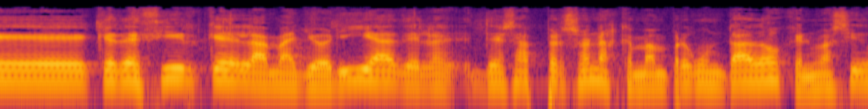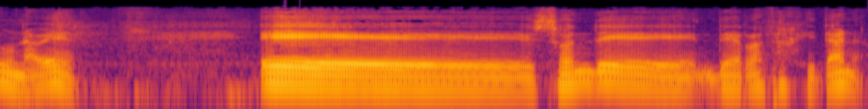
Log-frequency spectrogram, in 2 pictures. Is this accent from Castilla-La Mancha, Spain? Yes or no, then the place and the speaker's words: no; Madrid, Community of Madrid, Spain; Mi identidad está en Madrid, yo soy madrileña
